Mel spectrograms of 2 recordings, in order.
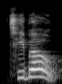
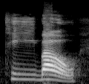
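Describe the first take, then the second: First: The name is said in a French accent. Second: The name is said in a Southern US accent. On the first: The speaker calls it right. "or however you would say it in French" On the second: The speaker calls it wrong. "When I say it with my southern accent, it sounds like Thibaut"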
